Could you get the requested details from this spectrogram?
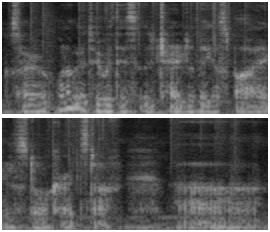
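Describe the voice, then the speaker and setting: Up close, an ASMR host whispers in a mid-range, creaky voice with huge pitch swings, taking an unhurried pace. She murmurs and thinks aloud in fragments while planning a tabletop game, improvising a villain as she rambles.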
